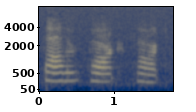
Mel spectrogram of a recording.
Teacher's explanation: your R is about half pronounced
